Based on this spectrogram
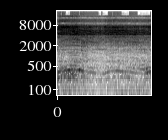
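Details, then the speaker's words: Lima class 50 model locomotive during wheel cleaning and servicing, motor run at medium speed from a controller: smooth, even high-pitched whir at steady speed with no rattles or catches, back in operational condition. "as you can here this 50 is back into operational condition"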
